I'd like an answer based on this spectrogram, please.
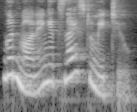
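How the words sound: It is said in an upbeat, positive tone.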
